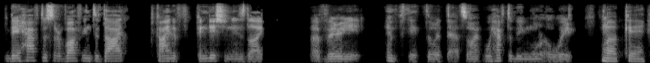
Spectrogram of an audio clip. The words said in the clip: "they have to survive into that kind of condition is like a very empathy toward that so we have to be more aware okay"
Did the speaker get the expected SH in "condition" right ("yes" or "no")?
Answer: yes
